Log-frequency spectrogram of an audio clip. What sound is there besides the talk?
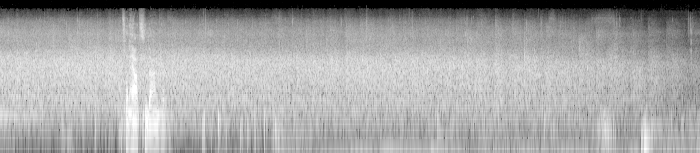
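audience applause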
